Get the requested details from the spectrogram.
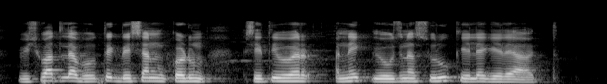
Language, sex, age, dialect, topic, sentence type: Marathi, male, 18-24, Northern Konkan, agriculture, statement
